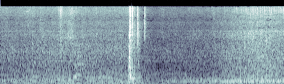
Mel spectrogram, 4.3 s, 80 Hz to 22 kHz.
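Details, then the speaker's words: Mitsubishi Adventure gasoline 4G63, left sitting for months with electrical and ECM faults, idling after its repair: quiet, even idle with a steady low hum and one brief click, smooth and strong running. "Ayan naririnig yung makina. Tahimik."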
